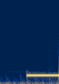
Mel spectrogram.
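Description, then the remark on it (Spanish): A steady, loud ringing tone of an outgoing phone call starts about halfway through and holds unbroken to the end, a single pure pitch over faint low background rumble. “Vamos a llamar, ¿eh? Sí, sí. ¿Listos? Llamando.”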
